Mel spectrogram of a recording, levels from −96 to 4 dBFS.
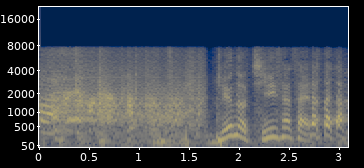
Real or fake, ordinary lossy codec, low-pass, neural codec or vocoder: fake; none; none; codec, 16 kHz, 0.5 kbps, FunCodec, trained on Chinese and English, 25 frames a second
